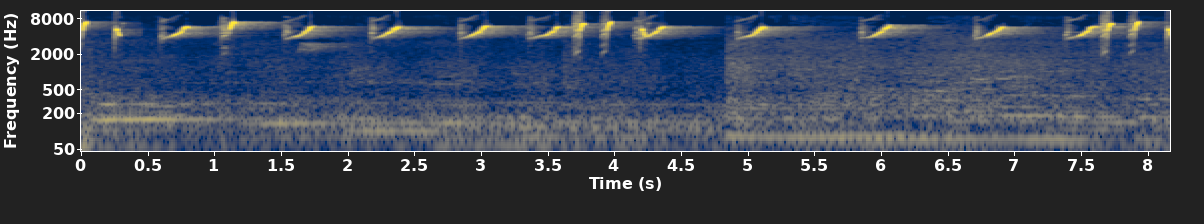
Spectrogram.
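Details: Temminck's sunbird singing a steady series of high, piercing notes, each rising sharply then holding level, repeated roughly twice a second with crisp clicking accents, over soft low background rumble.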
